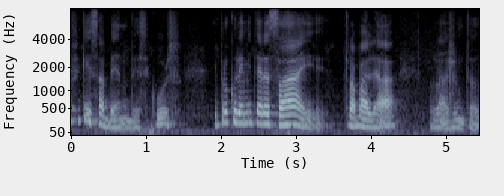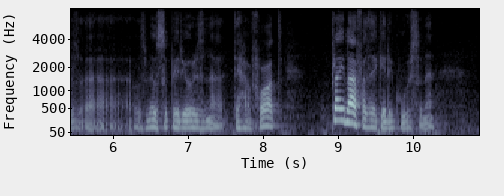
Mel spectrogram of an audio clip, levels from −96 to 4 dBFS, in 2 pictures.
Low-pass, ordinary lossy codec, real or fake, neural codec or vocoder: none; none; real; none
